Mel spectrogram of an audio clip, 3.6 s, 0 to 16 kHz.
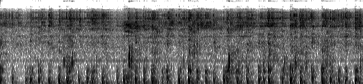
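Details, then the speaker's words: Dayton-style 1/16 hp 5000 rpm motor, over 40 years old, run slow on speed dial setting 2 through a Lutron controller: low, rough throbbing rumble about eight beats per second from worn-out motor bushings. "i mean i can hear the bad bushings that are you know bad because they're more than 40 years old"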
